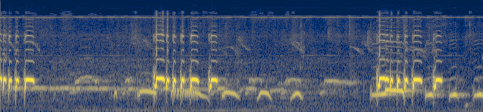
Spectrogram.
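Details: Zebra dove of local stock singing for luring: three loud bursts of quick chopped coo notes, the middle one longest, with soft rounded coos between them.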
